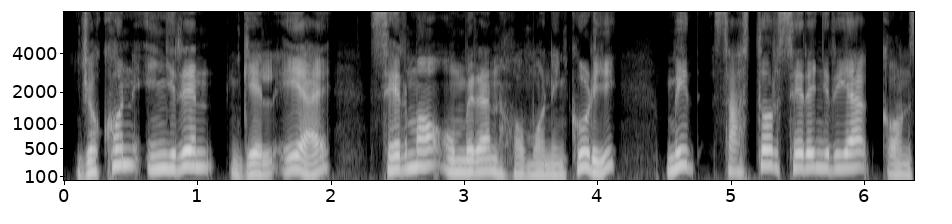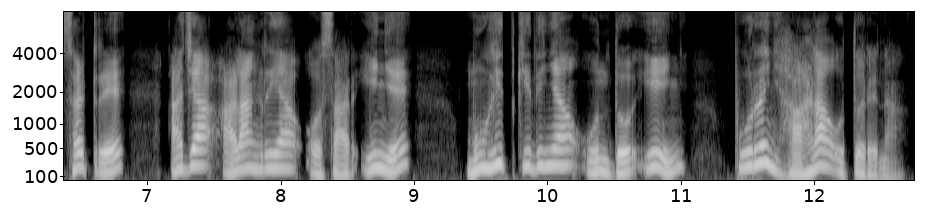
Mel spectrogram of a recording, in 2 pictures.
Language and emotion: Santali, surprised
